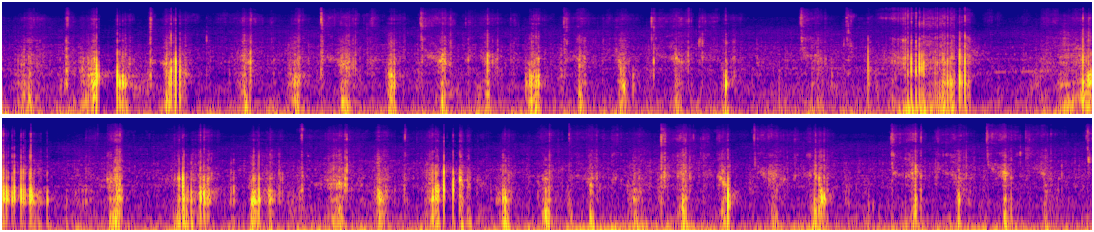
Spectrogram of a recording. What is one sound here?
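A young woman chews food close to a microphone, with soft wet smacking sounds.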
